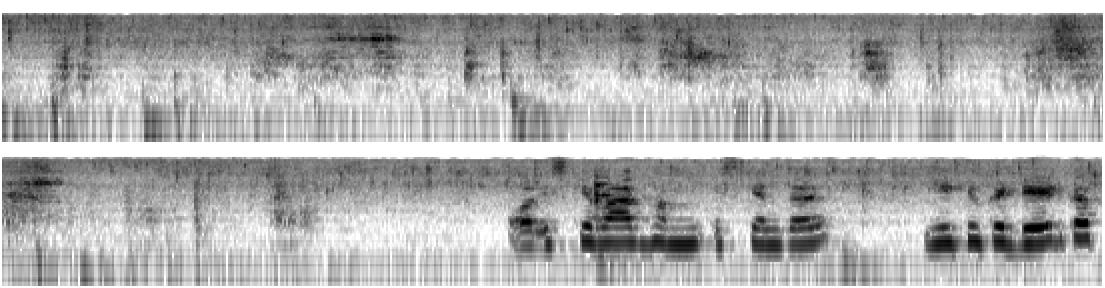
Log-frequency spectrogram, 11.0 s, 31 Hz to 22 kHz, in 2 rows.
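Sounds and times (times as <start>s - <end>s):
spatula swishing in pot: 0.0s - 7.4s
meat sizzling in hot oil: 0.0s - 11.0s.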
